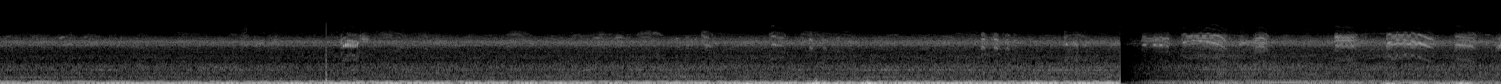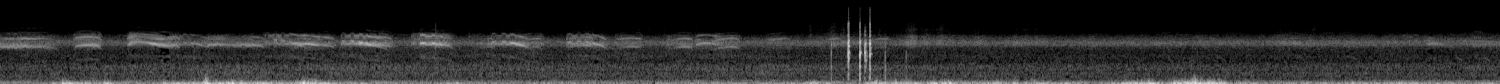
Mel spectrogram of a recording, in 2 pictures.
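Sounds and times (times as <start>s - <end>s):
wind rumble on microphone: 0.0s - 11.2s, 12.0s - 30.0s
sharp clicks: 23.3s - 23.9s.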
